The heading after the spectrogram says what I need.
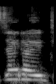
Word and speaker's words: Zodiaque: I'm not sure how to pronounce it. It's Zodiaque.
